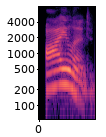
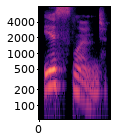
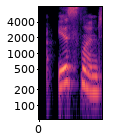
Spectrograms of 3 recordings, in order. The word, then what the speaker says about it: island: two three silent letters island not island island sounds like the country uh iceland and it is an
